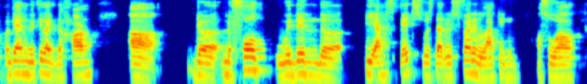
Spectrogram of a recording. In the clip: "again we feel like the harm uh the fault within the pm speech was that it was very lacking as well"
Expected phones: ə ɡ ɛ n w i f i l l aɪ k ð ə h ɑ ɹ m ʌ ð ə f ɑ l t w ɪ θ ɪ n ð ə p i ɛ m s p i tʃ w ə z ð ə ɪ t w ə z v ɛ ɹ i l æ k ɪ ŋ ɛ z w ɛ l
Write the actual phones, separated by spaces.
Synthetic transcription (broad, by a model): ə ɡ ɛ n w i f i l l aɪ k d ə h ɑ ɹ m ʌ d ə f ɑ l t w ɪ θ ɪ n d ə p i ɛ m s p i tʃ w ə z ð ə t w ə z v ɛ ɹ i l æ k ɪ ŋ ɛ s w ɛ l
